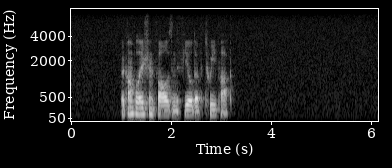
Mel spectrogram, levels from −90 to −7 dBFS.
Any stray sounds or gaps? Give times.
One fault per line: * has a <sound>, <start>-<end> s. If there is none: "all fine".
all fine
